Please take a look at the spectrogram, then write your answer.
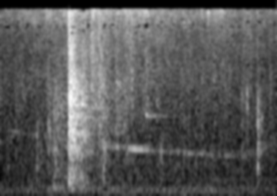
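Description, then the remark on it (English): A fire roars steadily while a loud crashing thud breaks through, followed by scattered cracks and pops and a thin, wavering high tone as homes burn and collapse one after another in a wildfire late at night in the Pacific Palisades, Los Angeles. “Late into the night, in one of LA's wealthiest areas, the eerie sound of home after home burning and collapsing, the sky filled with orange smoke and embers.”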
